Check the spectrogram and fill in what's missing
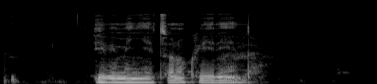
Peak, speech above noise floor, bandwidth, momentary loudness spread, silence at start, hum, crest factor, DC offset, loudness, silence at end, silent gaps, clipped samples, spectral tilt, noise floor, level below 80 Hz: -12 dBFS; 48 dB; 11.5 kHz; 13 LU; 0.1 s; none; 18 dB; under 0.1%; -28 LUFS; 1.2 s; none; under 0.1%; -6 dB/octave; -75 dBFS; -42 dBFS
